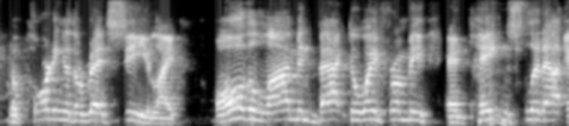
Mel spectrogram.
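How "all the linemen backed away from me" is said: normal talking voice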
